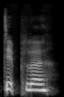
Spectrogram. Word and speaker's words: Diplodocus: If following the Greek rules, the correct pronunciation should be Diplodocus with a soft O to rhyme with Liplodocus.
